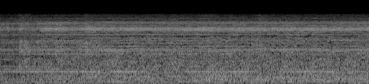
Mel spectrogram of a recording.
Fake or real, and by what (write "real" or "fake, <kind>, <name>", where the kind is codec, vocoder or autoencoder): real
